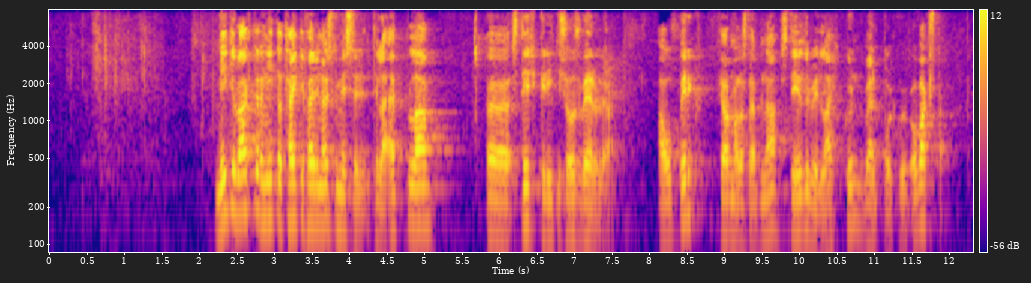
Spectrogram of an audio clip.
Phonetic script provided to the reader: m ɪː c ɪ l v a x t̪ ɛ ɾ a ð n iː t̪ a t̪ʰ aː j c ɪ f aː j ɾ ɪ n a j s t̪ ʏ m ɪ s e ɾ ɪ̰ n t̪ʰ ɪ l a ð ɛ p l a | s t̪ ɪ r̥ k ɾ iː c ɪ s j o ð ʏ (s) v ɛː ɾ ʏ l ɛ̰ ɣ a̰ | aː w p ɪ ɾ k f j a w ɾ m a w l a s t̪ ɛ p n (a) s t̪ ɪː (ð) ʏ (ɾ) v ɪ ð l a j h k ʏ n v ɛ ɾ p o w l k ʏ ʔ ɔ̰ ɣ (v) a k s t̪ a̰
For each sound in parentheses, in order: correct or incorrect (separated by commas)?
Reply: correct, correct, correct, correct, correct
